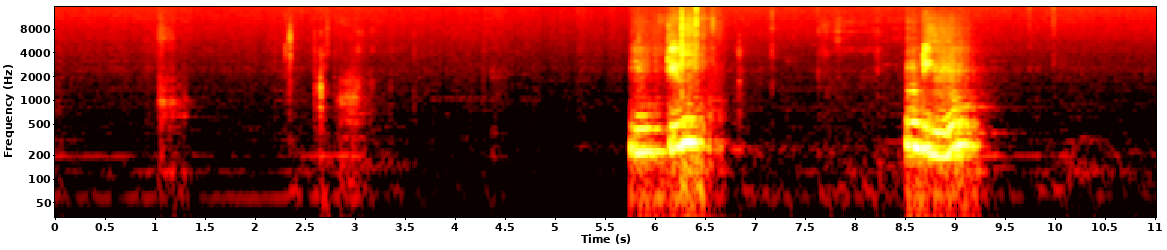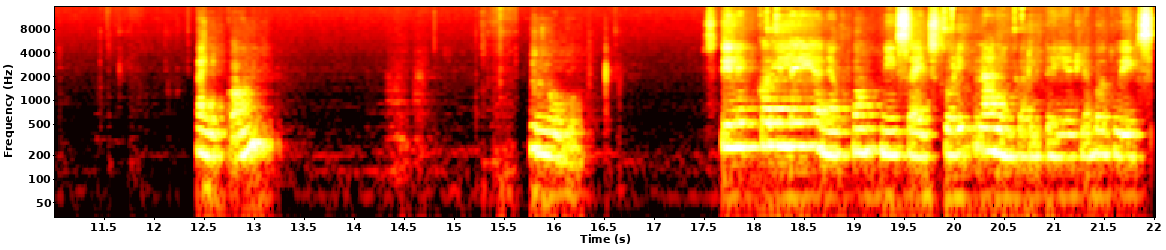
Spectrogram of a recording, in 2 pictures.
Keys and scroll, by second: 2.7-4.3 typing, 7.1-8.3 typing, 11.2-12.4 typing, 15.0-16.7 typing.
